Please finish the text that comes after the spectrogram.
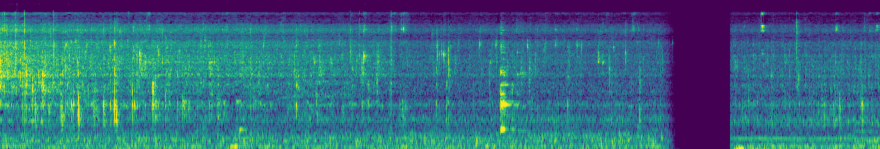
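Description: Onion and green chillies spitting and frying in hot oil with bay leaves, a steady broadband sizzle with occasional stirring scrapes, close and continuous apart from a brief dropout near the end.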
